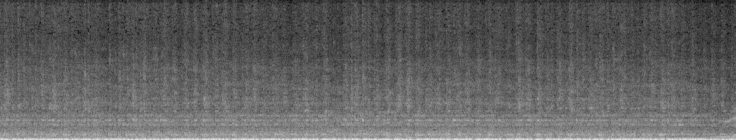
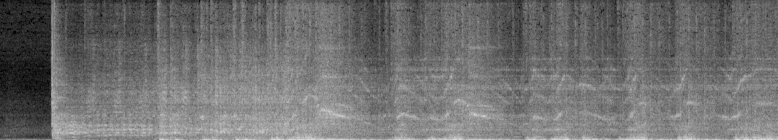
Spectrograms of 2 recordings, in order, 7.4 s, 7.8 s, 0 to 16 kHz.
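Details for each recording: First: Engine just started: deep, lumpy low rumble with an uneven loping beat and no ticking or knocking. Big-cam idle with lifters pumped up and quiet, judged healthy. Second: Supercharged V8 on first start after new parts: fires and settles into a lumpy, loping idle with uneven pulses. AFR reads rich, and timing is still uncertain.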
